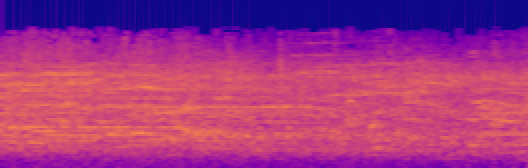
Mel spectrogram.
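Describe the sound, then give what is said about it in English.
Baseball fans getting loud in the stadium make a dense, steady crowd roar that holds at full level throughout without a break. “Tell the fans to get loud here. They oblige.”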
